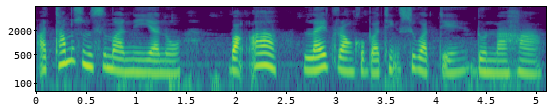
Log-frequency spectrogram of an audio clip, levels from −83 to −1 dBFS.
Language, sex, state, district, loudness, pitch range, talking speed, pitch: Garo, female, Meghalaya, North Garo Hills, -19 LUFS, 185-240 Hz, 80 wpm, 210 Hz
